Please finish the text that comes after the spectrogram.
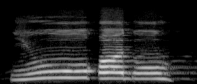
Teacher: واو مدہ ہے تو ایک الف کے برابر کھینچیں گے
